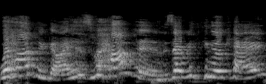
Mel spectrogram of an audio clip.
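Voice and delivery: deliberately bad acted bewilderment. Playing a character who pretends to be dazed after a possession, deliberately bad acting. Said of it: "but as a really bad actor".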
